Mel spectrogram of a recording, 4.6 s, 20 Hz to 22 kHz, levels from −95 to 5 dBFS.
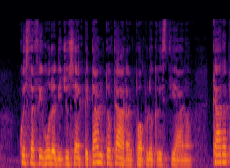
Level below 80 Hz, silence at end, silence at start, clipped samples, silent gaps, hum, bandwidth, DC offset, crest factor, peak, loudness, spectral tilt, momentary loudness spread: -60 dBFS; 0 s; 0.4 s; under 0.1%; none; none; 13.5 kHz; under 0.1%; 16 dB; -8 dBFS; -25 LUFS; -7 dB/octave; 7 LU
